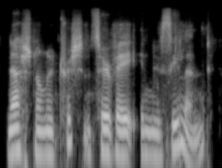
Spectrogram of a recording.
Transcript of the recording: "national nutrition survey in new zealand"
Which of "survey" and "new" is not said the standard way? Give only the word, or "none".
none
